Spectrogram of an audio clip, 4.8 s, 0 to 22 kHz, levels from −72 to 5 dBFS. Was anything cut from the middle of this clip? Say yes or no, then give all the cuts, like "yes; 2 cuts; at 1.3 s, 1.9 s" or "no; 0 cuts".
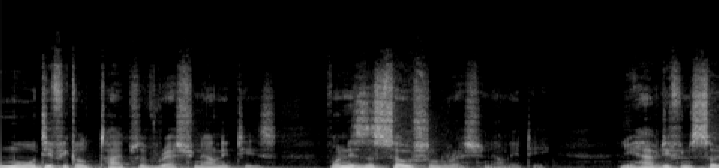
no; 0 cuts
